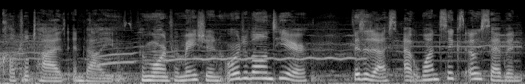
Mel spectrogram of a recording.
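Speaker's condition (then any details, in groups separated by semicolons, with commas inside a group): No condition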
